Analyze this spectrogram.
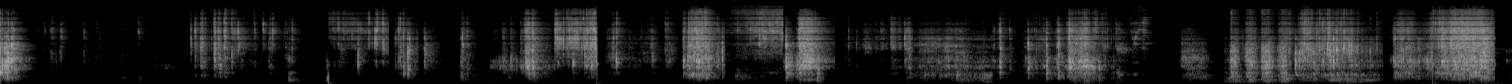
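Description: Food packaging being unwrapped and handled: foil and a cardboard box of soft cheese being torn open, a plastic berry punnet crackling, and a paper bread bag rustling. The sound comes in a series of crinkling bursts a second or two long, with short pauses and a couple of light knocks between them.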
